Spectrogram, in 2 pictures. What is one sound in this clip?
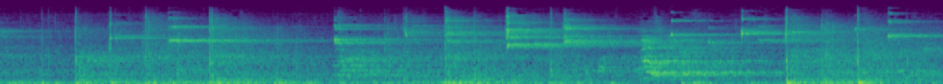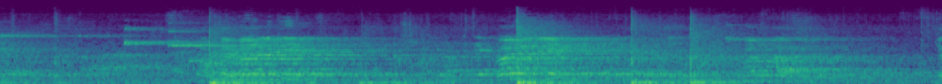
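Sneakers squeak sharply on a hard court in an echoing hall.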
